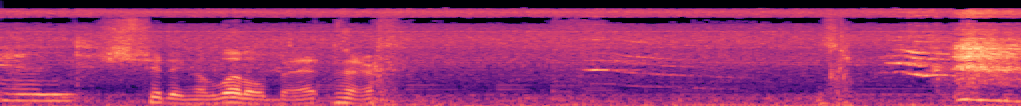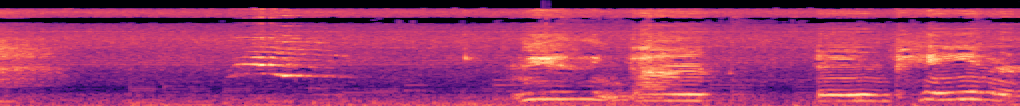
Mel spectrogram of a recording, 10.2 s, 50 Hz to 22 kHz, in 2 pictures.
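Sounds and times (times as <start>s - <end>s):
speech: 0.0s - 2.1s, 4.1s - 5.1s, 7.7s - 10.1s
low hum: 0.0s - 10.1s
cat meowing: 2.9s - 4.9s, 6.2s - 7.1s.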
